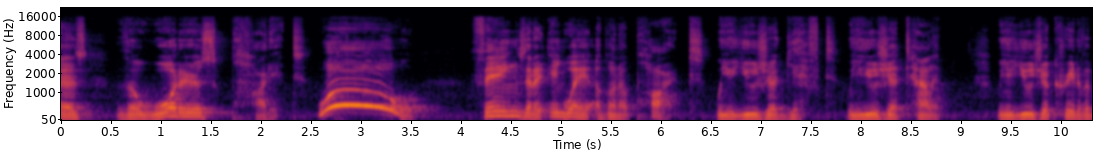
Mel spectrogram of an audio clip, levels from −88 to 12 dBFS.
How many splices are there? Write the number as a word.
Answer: four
